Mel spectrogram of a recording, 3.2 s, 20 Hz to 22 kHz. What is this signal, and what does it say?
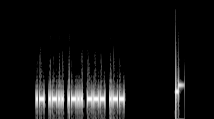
Morse code, heard as a keyed tone, about 53 wpm, 700 Hz. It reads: ALLOW
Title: Sentences from Top 700 Words - New Word Drill - 50wpm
